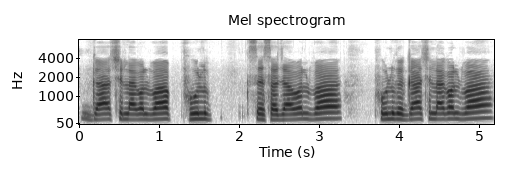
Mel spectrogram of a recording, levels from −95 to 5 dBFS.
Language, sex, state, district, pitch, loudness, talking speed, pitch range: Bhojpuri, male, Bihar, Muzaffarpur, 195 Hz, -14 LUFS, 140 wpm, 185-200 Hz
